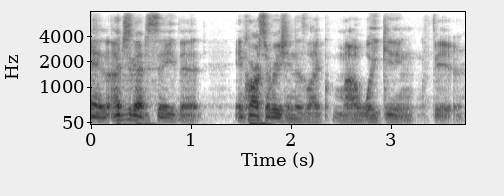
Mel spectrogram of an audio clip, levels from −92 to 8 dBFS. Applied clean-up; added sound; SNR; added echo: none; none; none; reverberation time 0.1 s.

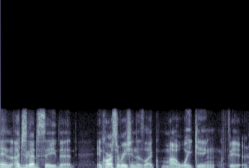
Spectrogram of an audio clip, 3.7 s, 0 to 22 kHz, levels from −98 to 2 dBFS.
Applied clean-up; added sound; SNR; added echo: none; none; none; none.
